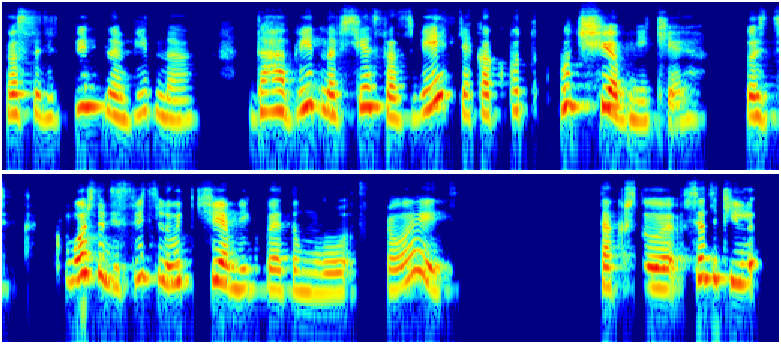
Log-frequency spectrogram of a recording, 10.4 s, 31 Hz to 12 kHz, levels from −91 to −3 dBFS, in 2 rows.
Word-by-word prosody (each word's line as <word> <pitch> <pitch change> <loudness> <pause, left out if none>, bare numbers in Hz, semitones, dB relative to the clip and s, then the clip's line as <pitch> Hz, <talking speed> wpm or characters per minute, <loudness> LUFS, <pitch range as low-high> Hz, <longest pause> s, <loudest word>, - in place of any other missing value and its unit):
Просто 230 0 -1
действительно 230 +4 -1
видно, 200 -4 -8 0.3
да, 245 +4 +1
видно 265 -4 +2
все 290 +6 +1
созвездия, 250 - +1
как 230 +1 -2
вот 255 0 -7
в 300 - +3
учебнике. 195 - +3 0.3
То - - +2
есть 210 0 -5 0.3
как - - -22
можно 330 +5 +5
действительно 275 +2 -3
учебник 250 -6 +2
по 205 - -3
этому 185 -3 -4 0.2
строить. 350 - -1 0.9
Так 220 -1 0
что, 220 - -1
э, 205 -1 +2
всё-таки 295 -3 +1
лё - - +1
230 Hz, 145 wpm, -24 LUFS, 205-290 Hz, 0.9 s, можно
